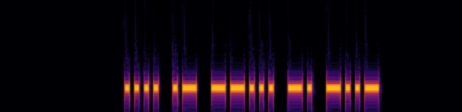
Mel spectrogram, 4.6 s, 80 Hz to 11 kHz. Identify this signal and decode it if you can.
Morse code, heard as a keyed tone, about 25 wpm, 700 Hz. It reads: HA7NX
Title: DXCC-100 Call Signs - 5 Characters - 25wpm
